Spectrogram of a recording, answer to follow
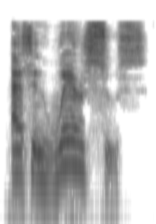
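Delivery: ordinary talk, nothing marked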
